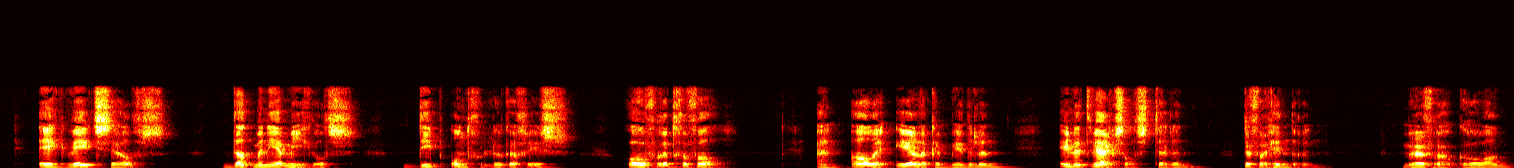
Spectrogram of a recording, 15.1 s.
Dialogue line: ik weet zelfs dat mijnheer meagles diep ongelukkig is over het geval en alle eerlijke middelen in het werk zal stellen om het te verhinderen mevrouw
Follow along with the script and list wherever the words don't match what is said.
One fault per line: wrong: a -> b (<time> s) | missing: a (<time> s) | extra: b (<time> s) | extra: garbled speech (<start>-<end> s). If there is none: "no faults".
missing: om het (12.0 s)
